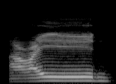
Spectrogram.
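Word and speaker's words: عين: একদম আস্তে আলতভাবে আইন আইন আইন আইন এই যে এই হাখ থেকে উচ্চারণ করছিলাম গলার মাঝখান থেকে একদম ভিতর থেকে ঠিক আইনটাও সেই জায়গা থেকে হবে আইন একদম গলার ভেতর থেকে আইন আইন গইন ফাফা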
